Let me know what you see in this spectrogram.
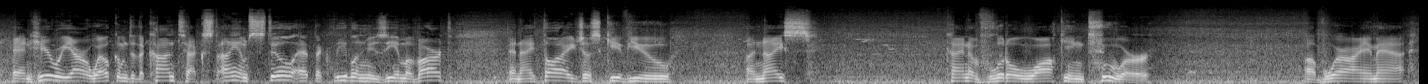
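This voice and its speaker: A man speaks with ordinary pitch variation and long, frequent pauses. The sound is dry with no echo, though background noise is noticeable. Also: fairly slow pace. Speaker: vlogger giving a walking tour. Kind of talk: casual vlog chat. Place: street. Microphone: phone near.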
